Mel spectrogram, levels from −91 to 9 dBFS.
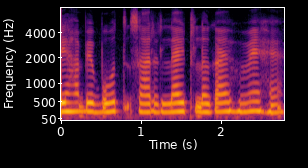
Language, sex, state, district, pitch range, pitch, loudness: Hindi, male, Jharkhand, Palamu, 225-240 Hz, 235 Hz, -15 LUFS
